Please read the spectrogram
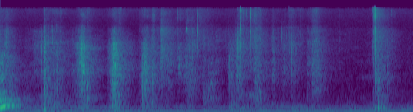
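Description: Quiet handling sounds on a plastic-covered work table: a large plastic bottle being set down, with scattered light knocks and rustles and one sharper click near the end.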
